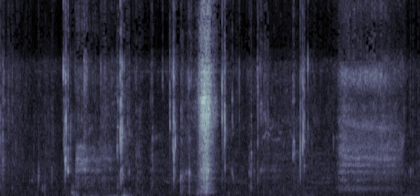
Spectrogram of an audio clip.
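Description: Close-up mouth sounds of a person eating chicken curry by hand: wet chewing and lip smacks, with a louder smack about three seconds in and a brief rushing noise lasting about a second near the end.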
